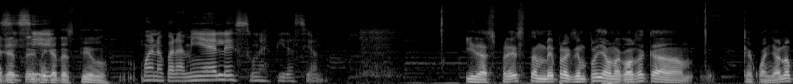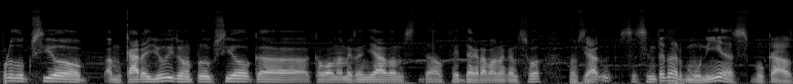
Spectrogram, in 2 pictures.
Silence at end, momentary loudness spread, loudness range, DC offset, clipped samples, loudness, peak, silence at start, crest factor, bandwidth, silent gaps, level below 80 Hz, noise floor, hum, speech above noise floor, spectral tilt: 0 s; 14 LU; 7 LU; under 0.1%; under 0.1%; -27 LUFS; -8 dBFS; 0 s; 18 dB; 18 kHz; none; -50 dBFS; -54 dBFS; none; 27 dB; -6 dB/octave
